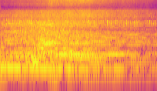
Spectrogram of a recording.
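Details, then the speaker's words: Denpo bottom-load dispenser pump, opened (six bolts), retested on its adaptor: steady even motor hum, moves but draws no water. Magnifier later shows dirt stuck between the rubber valve parts. "lihat dan ini bergerak ini ya tapi kenapa tidak bisa sedot air ya"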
